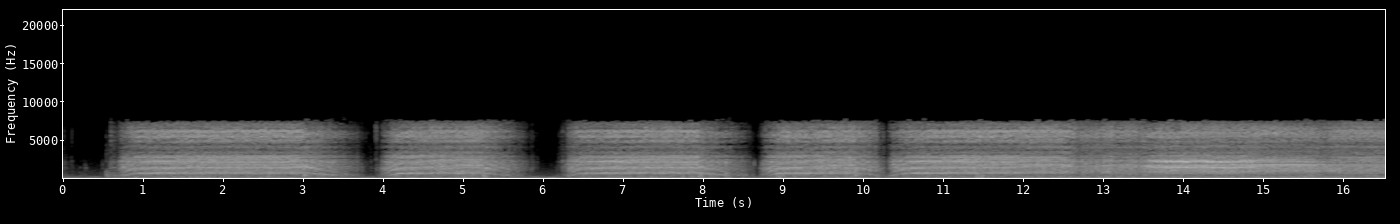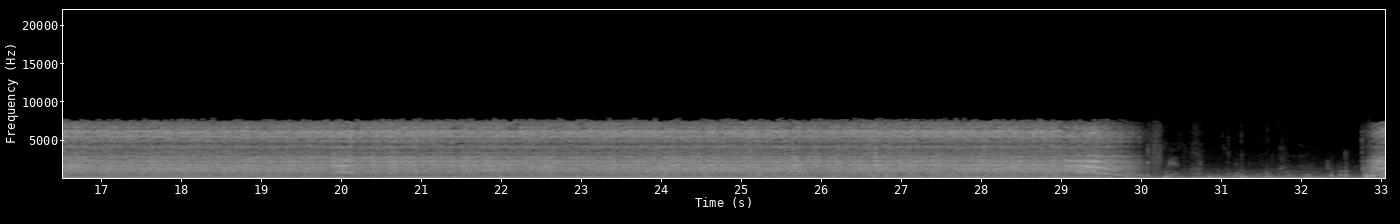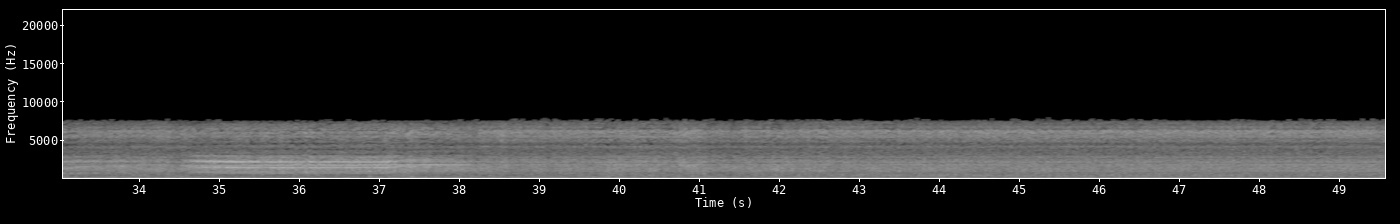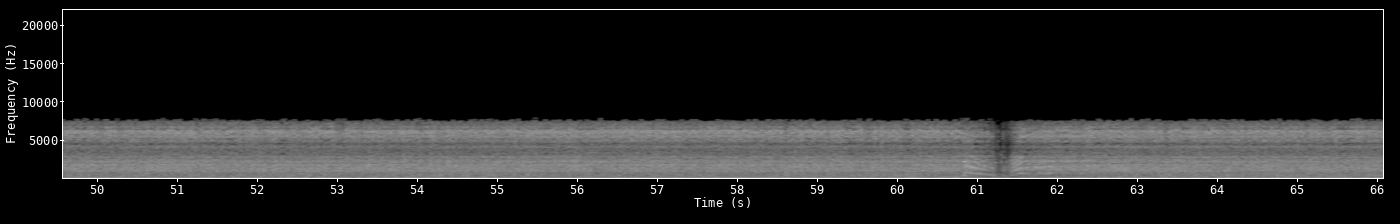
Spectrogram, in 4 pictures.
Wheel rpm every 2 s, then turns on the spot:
70, 130, 110, 130, 120, 160, 220, 220, 230, 230, 230, 230, 240, 230, 200, 0, 80, 220, 220, 230, 240, 230, 230, 230, 230, 230, 230, 230, 230, 230, 140, 220, 230.
none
